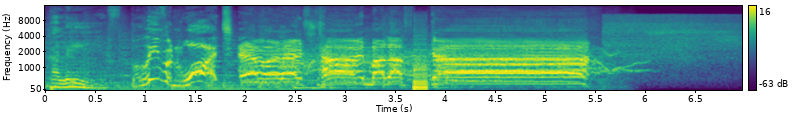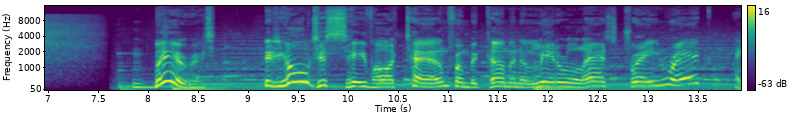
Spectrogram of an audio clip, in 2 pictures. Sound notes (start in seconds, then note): 5.5 wheels screeching; 5.5 steam hissing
